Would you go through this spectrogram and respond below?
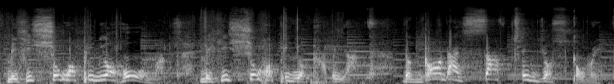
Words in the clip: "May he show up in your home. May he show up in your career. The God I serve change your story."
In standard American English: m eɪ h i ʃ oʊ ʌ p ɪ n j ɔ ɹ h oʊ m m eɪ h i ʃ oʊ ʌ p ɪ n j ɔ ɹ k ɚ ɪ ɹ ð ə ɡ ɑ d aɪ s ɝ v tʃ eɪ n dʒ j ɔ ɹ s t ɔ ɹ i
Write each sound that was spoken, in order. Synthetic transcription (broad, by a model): m eɪ h i ʃ oʊ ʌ p ɪ n j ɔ h oʊ m m eɪ h i ʃ oʊ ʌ p ɪ n j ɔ k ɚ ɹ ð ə ɡ ɑ d aɪ s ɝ f tʃ eɪ n dʒ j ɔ s t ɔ ɹ i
